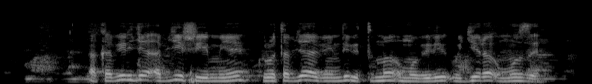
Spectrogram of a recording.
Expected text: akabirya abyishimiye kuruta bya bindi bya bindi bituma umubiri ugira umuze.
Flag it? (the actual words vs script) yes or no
yes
